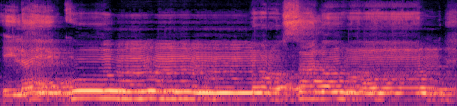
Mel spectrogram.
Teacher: الیکم کہہ کر کے ہلکا سا گنگنائیں گے، اسی کا نام گنہ ہے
